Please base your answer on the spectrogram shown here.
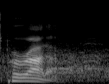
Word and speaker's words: porrada: What is parada? Porrada. I don't know what it is. Oh, okay. Oh, you gotta say it like that? Parada. Yeah, because it's double R's. You gotta roll your R's.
